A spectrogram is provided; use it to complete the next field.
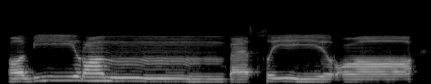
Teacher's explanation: Dibaca dengan tarqiq pada kedua huruf ra-nya.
